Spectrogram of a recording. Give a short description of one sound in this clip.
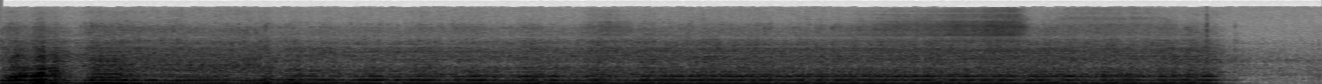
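A three-cylinder sport-touring motorcycle idles and rolls slowly, then is switched off.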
